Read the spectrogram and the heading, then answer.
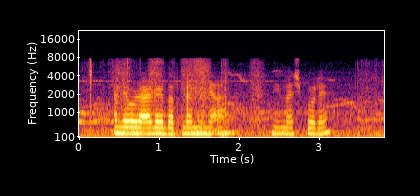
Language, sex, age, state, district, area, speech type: Santali, female, 18-30, West Bengal, Uttar Dinajpur, rural, spontaneous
